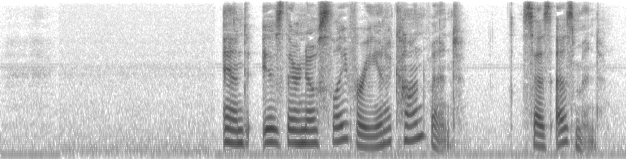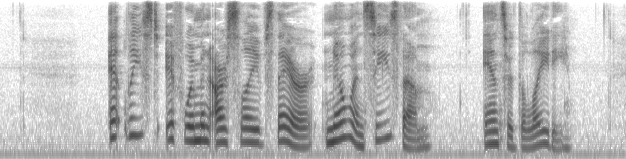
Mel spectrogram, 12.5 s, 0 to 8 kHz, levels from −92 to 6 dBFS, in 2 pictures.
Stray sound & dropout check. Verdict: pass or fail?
pass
